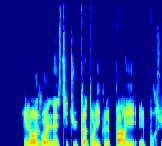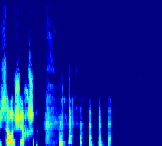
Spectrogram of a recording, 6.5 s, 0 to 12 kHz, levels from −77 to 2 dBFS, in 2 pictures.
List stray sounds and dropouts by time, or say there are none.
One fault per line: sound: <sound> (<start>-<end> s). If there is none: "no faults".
sound: laugh (4.1-5.5 s)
